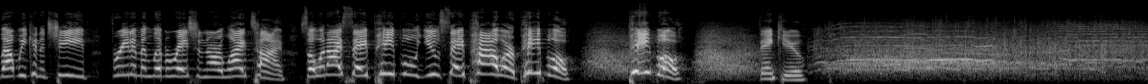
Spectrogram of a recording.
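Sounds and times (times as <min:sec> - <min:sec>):
speech: 0:00.4 - 0:08.2
crowd cheering and shouting after speech: 0:05.8 - 0:11.4
crowd applauding after speech: 0:08.1 - 0:11.4.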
